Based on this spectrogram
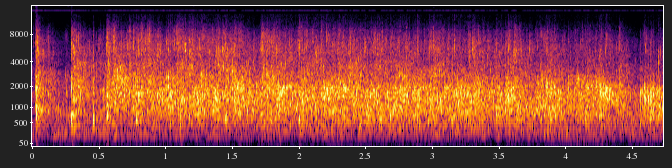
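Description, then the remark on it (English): A crowd applauds a man for his work in the city, a dense wash of many hands clapping steadily at an even, fairly loud level for several seconds with no voices on top. “Let's give Brother Linden a round of applause for his wonderful work in this city.”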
